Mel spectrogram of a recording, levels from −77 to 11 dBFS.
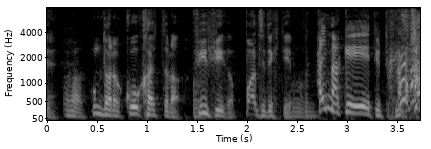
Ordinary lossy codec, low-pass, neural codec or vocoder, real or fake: none; none; none; real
